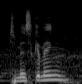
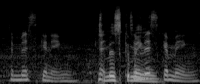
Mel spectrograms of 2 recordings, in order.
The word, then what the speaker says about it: Temiskaming: Can you pronounce that one with the T again? Temiskaming? Temiskaming.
